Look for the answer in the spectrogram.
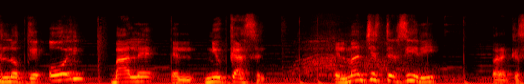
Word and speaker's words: Newcastle: Se llama Newcastle, las urracas para el castellano Newcastle, el nuevo castillo, porque la pronunciación en inglés es Newcastle.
